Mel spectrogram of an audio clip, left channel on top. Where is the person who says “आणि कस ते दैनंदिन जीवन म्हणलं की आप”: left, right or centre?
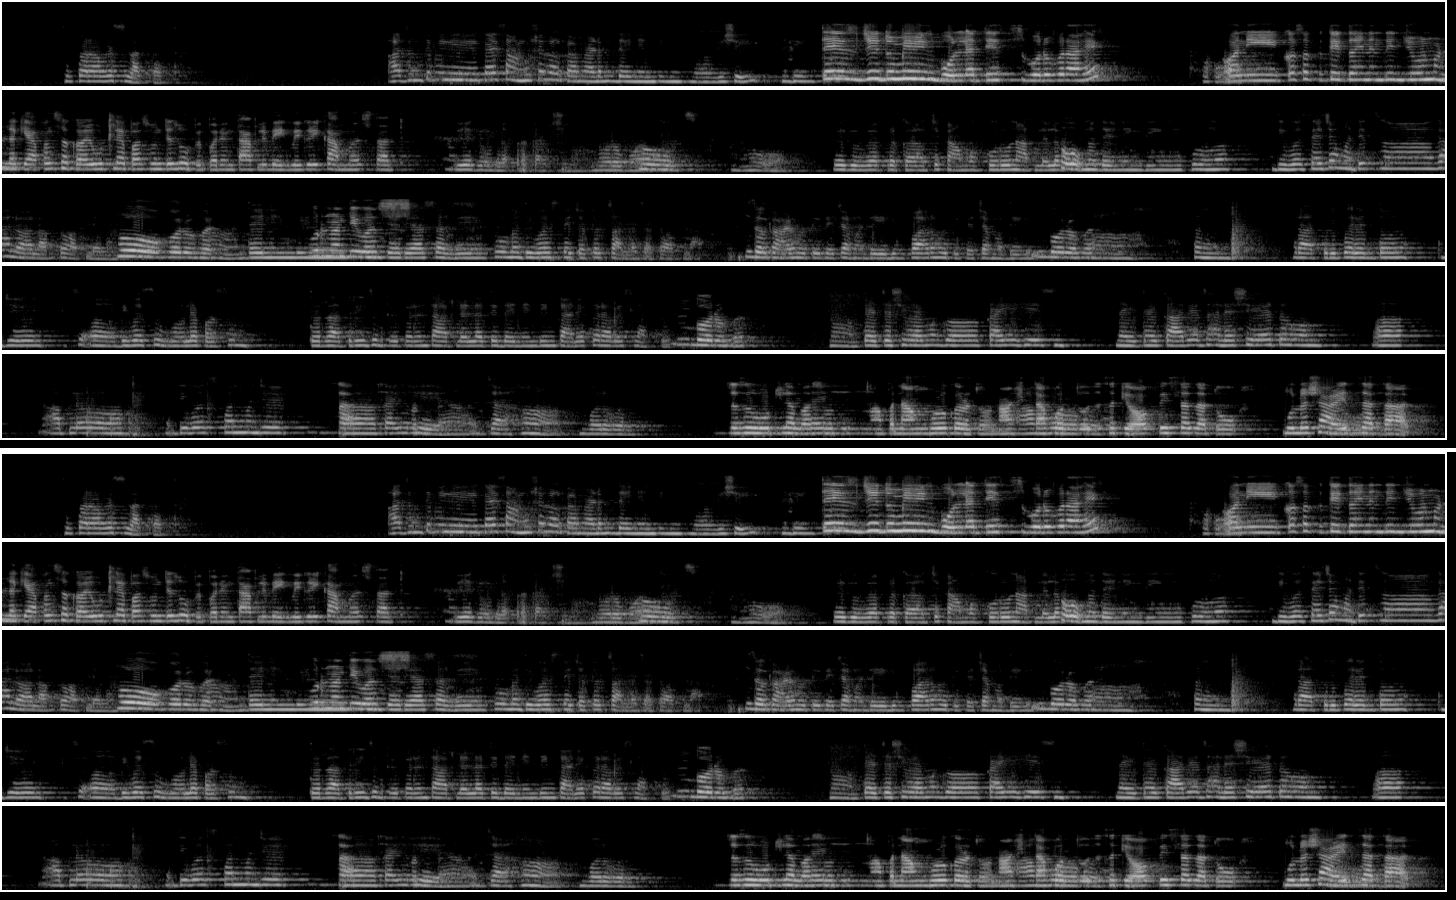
Left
